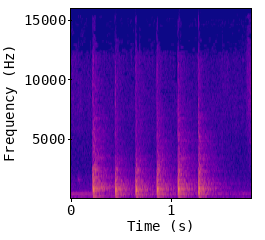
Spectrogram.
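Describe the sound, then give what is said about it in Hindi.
Six firm knocks on a wooden house door in the dark, evenly spaced in a quick steady rhythm, fairly loud with a short resonant decay after each rap. “वो उस घर के पास तक गया और घर के दरवाजे में खटखटाया।”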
